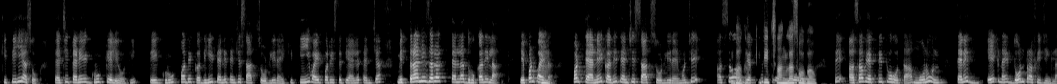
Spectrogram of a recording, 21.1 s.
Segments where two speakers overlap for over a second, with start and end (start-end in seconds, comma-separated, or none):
14.7-16.1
